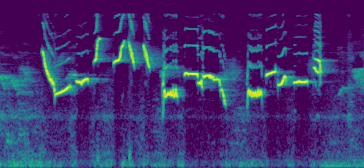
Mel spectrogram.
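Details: Oriental magpie-robin (kacer) in daily training aimed at a fast, long rolling song, giving a quick series of loud whistles, steep downslurred notes and short chirps with brief pauses.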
